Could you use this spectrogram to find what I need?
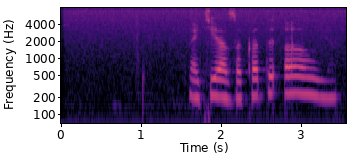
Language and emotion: Russian, positive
